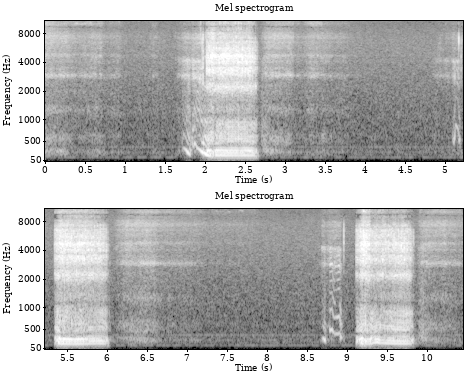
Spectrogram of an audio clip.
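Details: Sleeping new puppy snoring: three rasping, breathy snores about every three and a half seconds, each with a low voiced hum beneath a broad hiss, separated by quiet breathing.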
